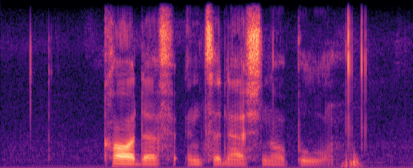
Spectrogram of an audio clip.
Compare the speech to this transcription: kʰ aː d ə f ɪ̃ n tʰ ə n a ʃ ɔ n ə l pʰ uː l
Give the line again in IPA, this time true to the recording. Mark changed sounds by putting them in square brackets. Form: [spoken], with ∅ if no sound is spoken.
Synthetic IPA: kʰ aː d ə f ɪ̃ n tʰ ə n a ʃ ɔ n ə l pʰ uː l

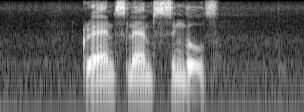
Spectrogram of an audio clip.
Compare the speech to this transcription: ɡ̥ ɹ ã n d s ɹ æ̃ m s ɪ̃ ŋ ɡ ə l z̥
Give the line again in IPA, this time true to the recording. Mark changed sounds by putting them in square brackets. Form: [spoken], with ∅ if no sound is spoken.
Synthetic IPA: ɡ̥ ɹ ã n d s [l] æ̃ m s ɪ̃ ŋ ɡ ə l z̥

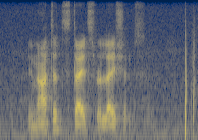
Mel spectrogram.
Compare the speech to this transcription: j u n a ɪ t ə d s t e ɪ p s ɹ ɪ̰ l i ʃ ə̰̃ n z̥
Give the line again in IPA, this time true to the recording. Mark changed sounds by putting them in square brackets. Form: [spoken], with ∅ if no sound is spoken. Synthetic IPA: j u n a ɪ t ə d s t e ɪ [t] s ɹ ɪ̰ l [e] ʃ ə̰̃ n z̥

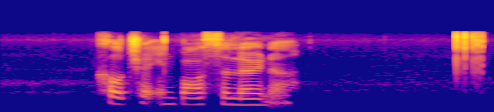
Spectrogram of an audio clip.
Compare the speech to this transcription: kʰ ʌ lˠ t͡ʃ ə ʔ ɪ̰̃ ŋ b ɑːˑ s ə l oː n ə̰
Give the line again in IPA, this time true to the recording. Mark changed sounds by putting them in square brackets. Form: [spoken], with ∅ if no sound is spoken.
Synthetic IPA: kʰ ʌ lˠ t͡ʃ ə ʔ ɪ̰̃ [n] b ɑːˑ s ə l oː n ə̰

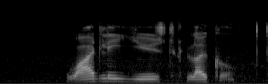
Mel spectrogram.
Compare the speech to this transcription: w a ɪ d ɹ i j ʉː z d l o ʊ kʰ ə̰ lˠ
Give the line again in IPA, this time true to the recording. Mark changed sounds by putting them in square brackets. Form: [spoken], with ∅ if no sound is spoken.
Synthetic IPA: w a ɪ d [l] i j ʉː z d l o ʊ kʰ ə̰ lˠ

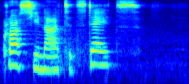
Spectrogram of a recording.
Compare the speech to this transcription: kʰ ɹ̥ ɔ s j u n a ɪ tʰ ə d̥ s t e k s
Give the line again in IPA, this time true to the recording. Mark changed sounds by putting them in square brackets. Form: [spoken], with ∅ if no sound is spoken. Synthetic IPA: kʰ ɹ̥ ɔ s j u n a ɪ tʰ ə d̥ s t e [t] s

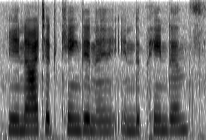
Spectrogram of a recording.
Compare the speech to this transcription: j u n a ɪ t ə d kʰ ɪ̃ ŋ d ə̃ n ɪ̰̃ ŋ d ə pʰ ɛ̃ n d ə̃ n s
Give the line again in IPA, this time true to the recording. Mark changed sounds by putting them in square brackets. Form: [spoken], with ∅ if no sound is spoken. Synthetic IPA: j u n a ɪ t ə d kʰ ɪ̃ ŋ d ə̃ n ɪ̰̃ [n] d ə pʰ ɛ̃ n d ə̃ n s

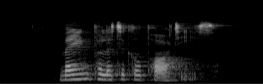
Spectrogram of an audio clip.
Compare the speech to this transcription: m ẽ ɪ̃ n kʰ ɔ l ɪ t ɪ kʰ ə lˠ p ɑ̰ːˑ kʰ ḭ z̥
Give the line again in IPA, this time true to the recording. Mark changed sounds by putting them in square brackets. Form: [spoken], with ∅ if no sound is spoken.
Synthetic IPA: m ẽ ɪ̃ n [pʰ] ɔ l ɪ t ɪ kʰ ə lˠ [pʰ] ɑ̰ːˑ [tʰ] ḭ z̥

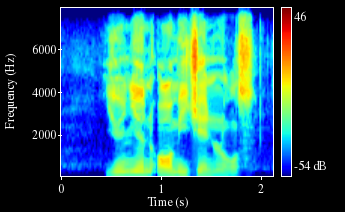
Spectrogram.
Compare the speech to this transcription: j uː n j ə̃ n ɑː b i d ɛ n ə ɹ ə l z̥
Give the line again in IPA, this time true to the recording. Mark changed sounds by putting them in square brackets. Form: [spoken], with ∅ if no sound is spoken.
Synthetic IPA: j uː n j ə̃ n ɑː [m] i [d͡ʒ] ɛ n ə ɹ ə l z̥

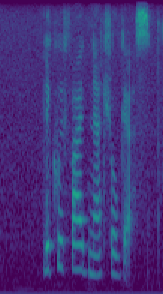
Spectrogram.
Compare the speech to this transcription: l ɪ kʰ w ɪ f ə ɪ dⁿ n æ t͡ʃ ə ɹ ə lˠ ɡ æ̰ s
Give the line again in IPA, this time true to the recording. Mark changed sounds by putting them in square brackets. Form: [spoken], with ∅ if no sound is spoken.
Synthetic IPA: l ɪ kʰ w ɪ f [a] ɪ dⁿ n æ t͡ʃ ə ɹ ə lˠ ɡ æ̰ s

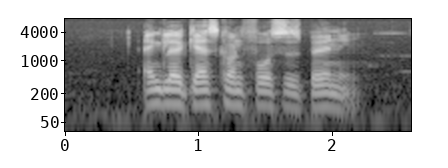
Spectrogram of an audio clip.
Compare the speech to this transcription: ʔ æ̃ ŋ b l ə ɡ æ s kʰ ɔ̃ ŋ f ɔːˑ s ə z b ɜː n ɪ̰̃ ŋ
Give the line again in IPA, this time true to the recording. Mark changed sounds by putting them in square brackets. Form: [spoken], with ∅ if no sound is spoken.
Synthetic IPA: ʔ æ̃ ŋ [ɡ] l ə ɡ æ s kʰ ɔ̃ [n] f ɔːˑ s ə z b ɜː n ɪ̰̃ ŋ

